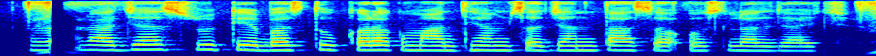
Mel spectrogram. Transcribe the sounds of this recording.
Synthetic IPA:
ɾad͡ʒəsɾukebəst̪ukəɾəkmad̪ʱjəmsə̃d͡ʒənt̪asə̃ʔosləld͡ʒajt͡ʃʰ

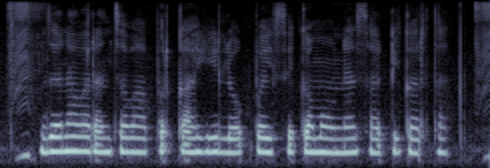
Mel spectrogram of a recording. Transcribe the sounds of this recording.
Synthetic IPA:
d͡zənaʋəɾant͡saʋapəɾkaɦiːlok̚pəjsekəməʋɳjasaʈiːkəɾt̪at̪̚

